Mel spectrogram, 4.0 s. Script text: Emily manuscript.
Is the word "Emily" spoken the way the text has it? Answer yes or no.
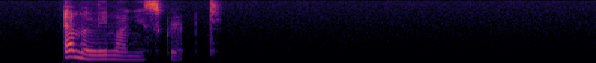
yes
